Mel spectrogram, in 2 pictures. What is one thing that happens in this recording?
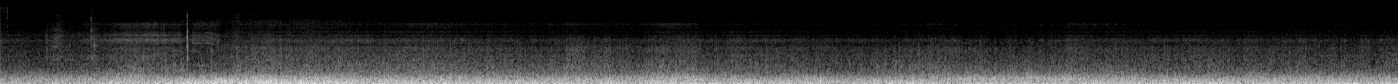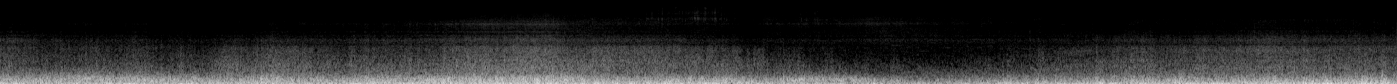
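Strong wind roars and buffets against a microphone outdoors.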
